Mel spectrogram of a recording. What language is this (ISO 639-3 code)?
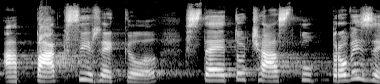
ces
